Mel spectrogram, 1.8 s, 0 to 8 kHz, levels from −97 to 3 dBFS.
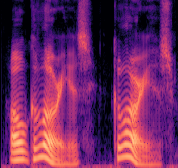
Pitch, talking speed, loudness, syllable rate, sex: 125 Hz, 100 wpm, -16 LUFS, 3.6 syllables/s, male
